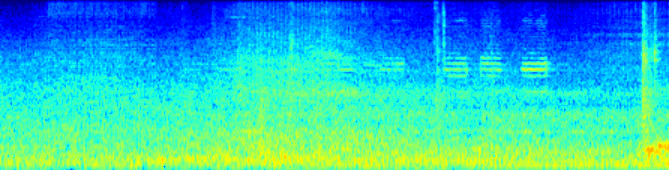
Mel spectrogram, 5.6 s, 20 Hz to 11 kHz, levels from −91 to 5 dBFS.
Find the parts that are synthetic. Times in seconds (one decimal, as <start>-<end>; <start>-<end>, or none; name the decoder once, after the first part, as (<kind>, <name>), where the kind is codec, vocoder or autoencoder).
0.4-1.3 (vocoder, Vocos)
